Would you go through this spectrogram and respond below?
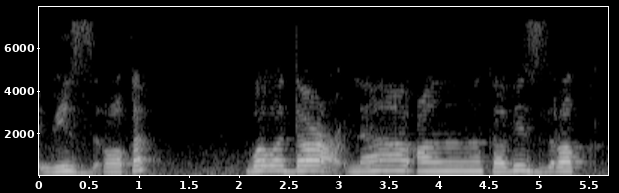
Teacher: زا کے پہلے کسرہ ہے, تھوڑا سا سیٹی کی آواز کے ساتھ اس کو پڑھیں گے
